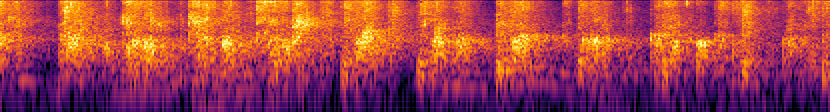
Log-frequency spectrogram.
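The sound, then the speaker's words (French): A festival audience applauds steadily, many hands clapping in a dense, continuous patter that stays fairly loud and even throughout, with no one speaking over it. “Je trouve qu'on vous a pas beaucoup applaudi en fait.”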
